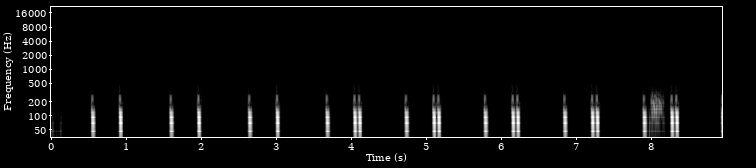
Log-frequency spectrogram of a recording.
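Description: Regular heartbeat, about 57 a minute; the second sound becomes clearly split, then a soft systolic murmur appears: atrial septal defect with fixed split S2.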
